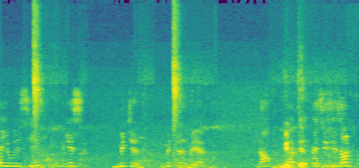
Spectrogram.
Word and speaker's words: Mittelmeer: So E is little suppressed and A is little elongated.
